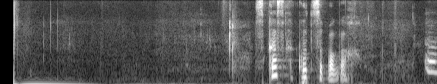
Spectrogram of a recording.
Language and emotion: Russian, neutral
